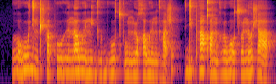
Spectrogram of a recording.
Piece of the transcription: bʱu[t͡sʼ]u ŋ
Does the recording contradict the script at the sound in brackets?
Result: no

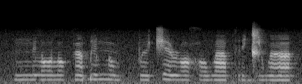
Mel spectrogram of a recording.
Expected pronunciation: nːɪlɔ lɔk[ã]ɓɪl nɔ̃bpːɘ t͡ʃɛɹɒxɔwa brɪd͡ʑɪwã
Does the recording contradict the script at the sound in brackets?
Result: no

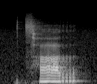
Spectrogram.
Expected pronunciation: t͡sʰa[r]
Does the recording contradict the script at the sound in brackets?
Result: no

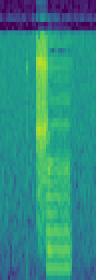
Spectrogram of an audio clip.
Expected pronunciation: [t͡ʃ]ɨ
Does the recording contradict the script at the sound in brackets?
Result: yes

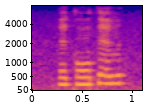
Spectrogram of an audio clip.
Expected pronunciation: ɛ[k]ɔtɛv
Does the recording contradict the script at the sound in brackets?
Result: no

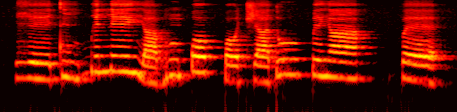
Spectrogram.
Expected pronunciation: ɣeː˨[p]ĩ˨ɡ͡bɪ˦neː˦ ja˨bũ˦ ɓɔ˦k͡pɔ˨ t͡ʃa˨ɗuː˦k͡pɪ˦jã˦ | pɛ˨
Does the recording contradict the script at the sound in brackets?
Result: yes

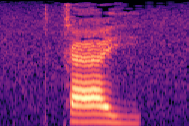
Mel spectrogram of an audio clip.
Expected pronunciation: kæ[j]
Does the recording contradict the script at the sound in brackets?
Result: no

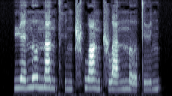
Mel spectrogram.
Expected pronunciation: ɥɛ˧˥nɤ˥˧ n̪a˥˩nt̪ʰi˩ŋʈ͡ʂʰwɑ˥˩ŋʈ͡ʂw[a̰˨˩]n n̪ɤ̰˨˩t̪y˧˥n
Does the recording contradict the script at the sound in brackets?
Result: yes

